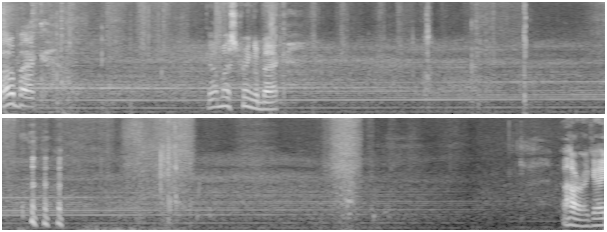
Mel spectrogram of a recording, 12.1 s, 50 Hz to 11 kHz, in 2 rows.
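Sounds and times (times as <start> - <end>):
boat motor humming: 0.0 - 11.8.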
